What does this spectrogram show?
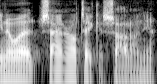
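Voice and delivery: ordinary delivery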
